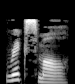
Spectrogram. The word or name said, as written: riksmål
